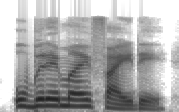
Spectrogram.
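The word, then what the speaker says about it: uberrimae fidei: जैसे कानूनी भाषा में शायद उबरे में फाइडे कहा जाता है। अरे वाह आपका उच्चारण तो बहुत सटीक है। हां उबरे माय फाइडे।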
